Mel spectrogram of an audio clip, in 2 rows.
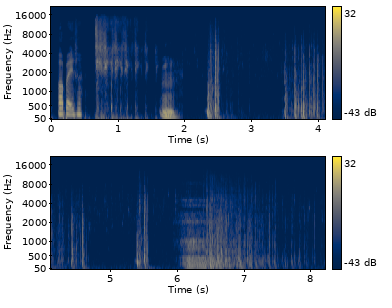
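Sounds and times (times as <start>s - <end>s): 
water drips tapping: 2.0s - 8.2s.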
